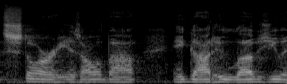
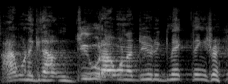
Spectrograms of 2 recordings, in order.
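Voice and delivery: high, loud, rushed protest; acted impatient yell, racing along; frantic outburst; 11 semitones higher, 9 dB louder, faster than usual. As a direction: burst out in an agitated, high-pitched rush. Acts out restless believer's protest.

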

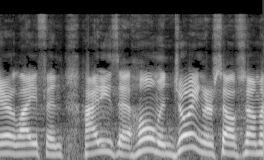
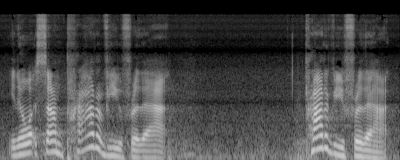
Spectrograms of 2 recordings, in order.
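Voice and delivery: much softer, gentle praise; tender pride; 5 semitones lower, 9 dB quieter than usual. Retold or imitated. Parents telling their son they're proud, soft tender praise. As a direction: tell your son gently you're proud. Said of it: "we look and say".

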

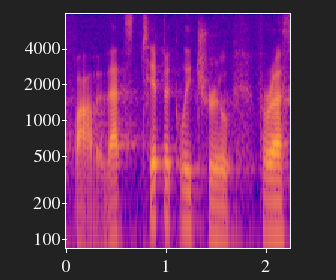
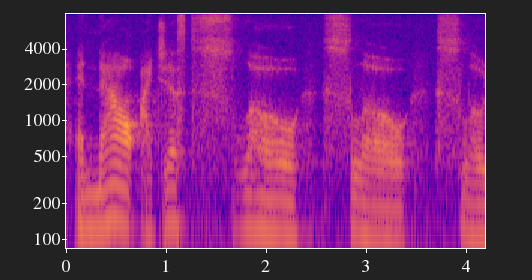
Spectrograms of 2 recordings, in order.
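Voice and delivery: dragged slow, fading away; drawn-out slow; 6 dB quieter, much slower than usual. Retold or imitated. Pastor quoting a churchgoer, slowing right down. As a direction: stretch the word slow, softening. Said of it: "they're saying".

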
